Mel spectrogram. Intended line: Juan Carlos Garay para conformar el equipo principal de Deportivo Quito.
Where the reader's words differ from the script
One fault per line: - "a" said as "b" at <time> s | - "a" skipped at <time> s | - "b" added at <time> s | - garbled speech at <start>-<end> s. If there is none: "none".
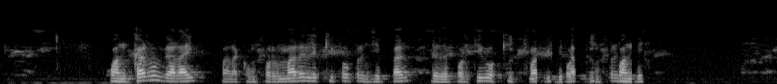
- garbled speech at 5.3-6.4 s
